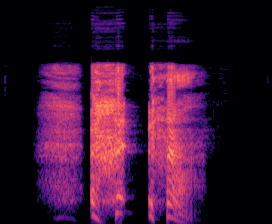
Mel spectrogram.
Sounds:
Cough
